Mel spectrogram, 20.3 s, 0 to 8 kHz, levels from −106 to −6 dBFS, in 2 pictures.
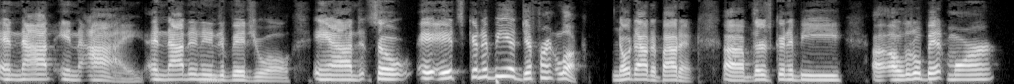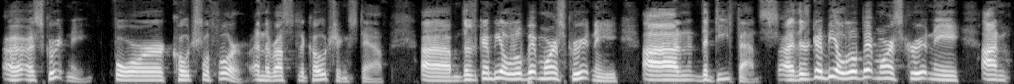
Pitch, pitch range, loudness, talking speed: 170 Hz, 155-195 Hz, -18 LUFS, 195 wpm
